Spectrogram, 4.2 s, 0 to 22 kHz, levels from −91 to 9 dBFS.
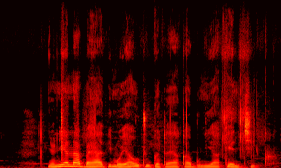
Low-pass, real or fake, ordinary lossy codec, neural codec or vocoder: none; real; none; none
